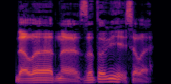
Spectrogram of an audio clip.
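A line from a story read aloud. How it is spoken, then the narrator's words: Laughing. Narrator (Russian): продолжал я хохотать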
